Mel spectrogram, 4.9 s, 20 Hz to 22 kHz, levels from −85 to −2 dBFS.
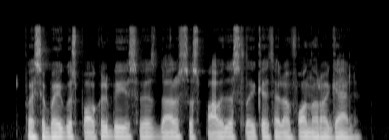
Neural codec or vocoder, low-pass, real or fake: none; 10.8 kHz; real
